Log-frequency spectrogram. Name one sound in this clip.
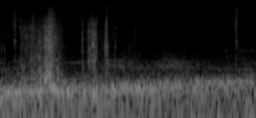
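A map opens with a soft paper rustle.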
